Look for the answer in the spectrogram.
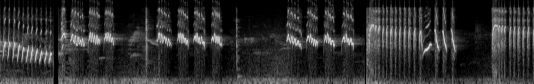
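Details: Oriental magpie-robin kept for song competitions, pouring out isian phrases: bursts of clipped high chirps, fast rattling series and rising whistled sweeps, loud and varied.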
